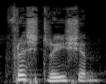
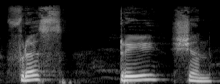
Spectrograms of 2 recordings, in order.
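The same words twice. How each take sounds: First: Said in the usual way. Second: frustration very slowly, in three separate pieces; teacher slowly breaking frustration apart; syllable by syllable. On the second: Shown as a demonstration. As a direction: sound out frustration with clear gaps between syllables.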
